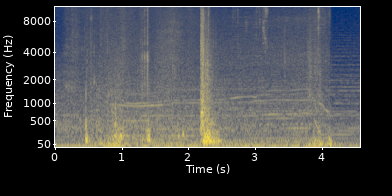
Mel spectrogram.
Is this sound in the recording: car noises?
yes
